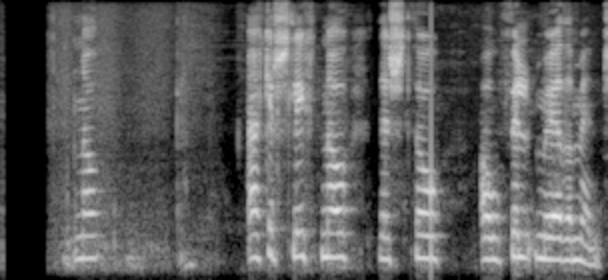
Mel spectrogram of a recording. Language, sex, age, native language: Icelandic, female, 30-39, Icelandic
